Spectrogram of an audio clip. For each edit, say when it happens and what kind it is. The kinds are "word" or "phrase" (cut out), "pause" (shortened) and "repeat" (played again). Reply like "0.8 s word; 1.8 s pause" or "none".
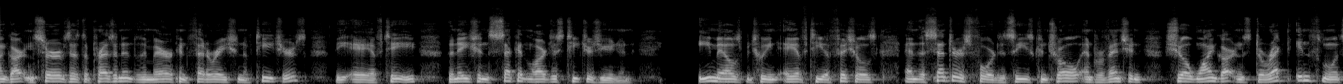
none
